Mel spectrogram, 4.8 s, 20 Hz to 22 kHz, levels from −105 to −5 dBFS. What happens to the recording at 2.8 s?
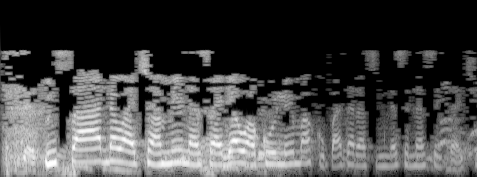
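Zipper noise runs from 2.36 to 3.28 s, just after "wa jamii": the level drops about 20 dB in unsmoothed 2 dB steps, roughly fifteen per second, each clicking into an audible ticking zip. Underneath, heavy watery, swirly smearing with nothing above 7.7 kHz points to likely MP3 compression at a very low bitrate, around 16 kbps.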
